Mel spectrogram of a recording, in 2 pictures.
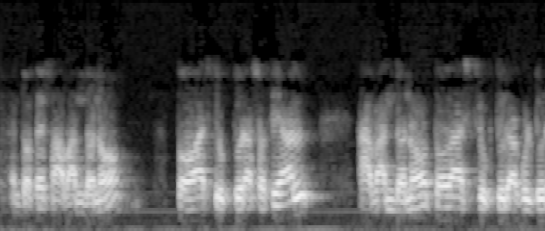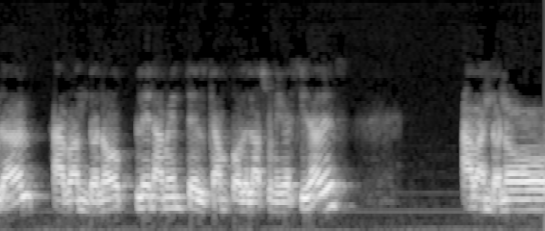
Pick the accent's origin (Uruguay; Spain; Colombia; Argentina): Spain; como españoles que somos, nos duele todo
